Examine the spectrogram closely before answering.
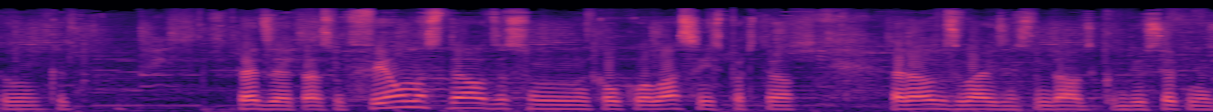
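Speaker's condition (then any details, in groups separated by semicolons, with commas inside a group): No condition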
